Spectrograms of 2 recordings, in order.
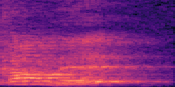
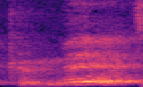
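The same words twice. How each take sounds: First: The stress is on the first syllable. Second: The stress is on the last syllable. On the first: The speaker calls it wrong. "You don't say" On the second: The speaker calls it right. "the emphasis is on the last syllable"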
